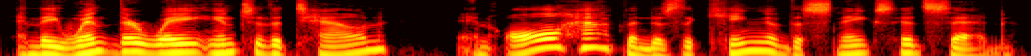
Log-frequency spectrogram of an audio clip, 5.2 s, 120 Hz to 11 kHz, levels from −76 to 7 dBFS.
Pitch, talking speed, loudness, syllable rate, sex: 155 Hz, 220 wpm, -18 LUFS, 5.0 syllables/s, male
